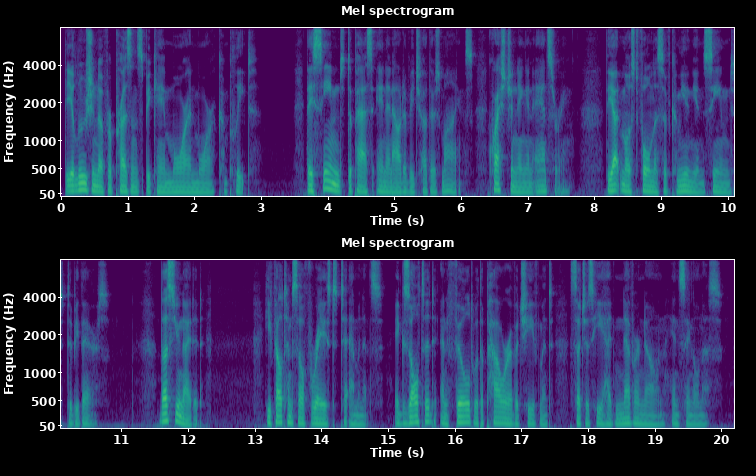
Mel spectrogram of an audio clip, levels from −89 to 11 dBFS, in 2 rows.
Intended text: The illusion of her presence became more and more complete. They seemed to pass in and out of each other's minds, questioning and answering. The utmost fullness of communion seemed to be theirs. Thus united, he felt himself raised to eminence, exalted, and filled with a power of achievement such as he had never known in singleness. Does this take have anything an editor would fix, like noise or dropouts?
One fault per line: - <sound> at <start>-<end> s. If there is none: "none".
none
